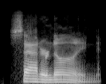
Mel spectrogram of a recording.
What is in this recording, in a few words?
"saturnine", American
